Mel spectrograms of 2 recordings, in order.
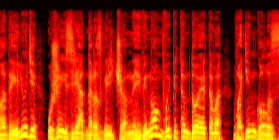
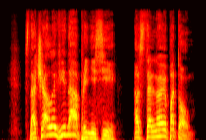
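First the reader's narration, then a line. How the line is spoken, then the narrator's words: Shouted after someone. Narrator (Russian): уже во след убежавший крикнул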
